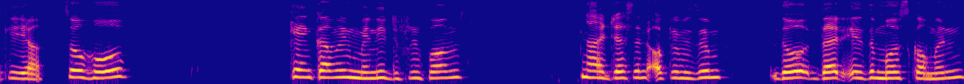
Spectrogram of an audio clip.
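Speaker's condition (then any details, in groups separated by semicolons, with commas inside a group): Traumatic brain injury, severe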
